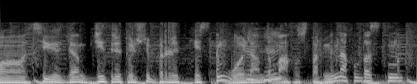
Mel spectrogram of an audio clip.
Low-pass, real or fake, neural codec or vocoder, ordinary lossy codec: 7.2 kHz; real; none; none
